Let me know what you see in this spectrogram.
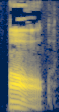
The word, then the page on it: all: male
